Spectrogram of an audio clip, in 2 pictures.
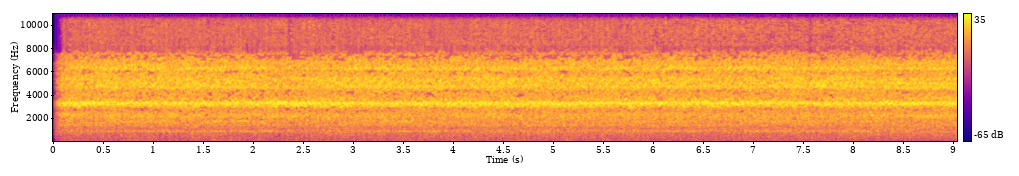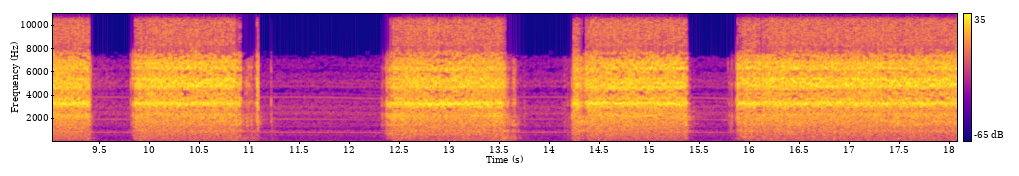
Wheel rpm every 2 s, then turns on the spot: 220, 220, 210, 230, 140, 80, 80, 100, 180.
none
